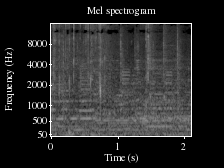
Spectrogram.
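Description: Music with long held notes.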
